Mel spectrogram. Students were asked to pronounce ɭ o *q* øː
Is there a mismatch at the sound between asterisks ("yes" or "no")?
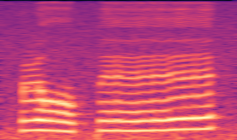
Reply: yes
